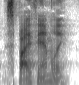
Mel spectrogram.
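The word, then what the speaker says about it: Spy × Family: Spy Family. – Spy Family. – Very good. – That's it. We don't pronounce the X in it.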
